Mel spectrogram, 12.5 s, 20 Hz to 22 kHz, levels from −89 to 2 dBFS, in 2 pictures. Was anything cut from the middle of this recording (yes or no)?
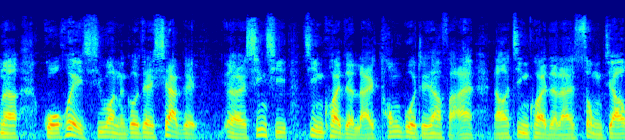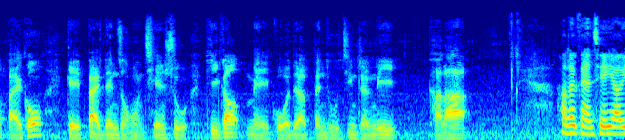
no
